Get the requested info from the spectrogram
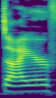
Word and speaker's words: Dyer: Now, I have to ask, just right off the bat, did you pick Dyer for Noah's last name because it sounds like the word D-I-R-E, as in bad times are coming? – Exactly that, yes.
